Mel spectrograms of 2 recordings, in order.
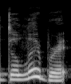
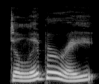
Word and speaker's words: deliberate: For example, his comment wasn't a mistake, it was a deliberate insult. Deliberate is a verb, meaning to discuss or debate.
